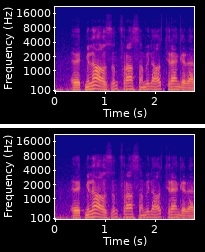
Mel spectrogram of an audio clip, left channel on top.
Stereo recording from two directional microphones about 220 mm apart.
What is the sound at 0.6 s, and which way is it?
A man's voice, 30° left (ahead or behind).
